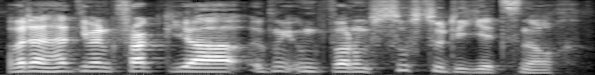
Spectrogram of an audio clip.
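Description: Higher-voiced man in casual chat. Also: fast. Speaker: podcast co-host.

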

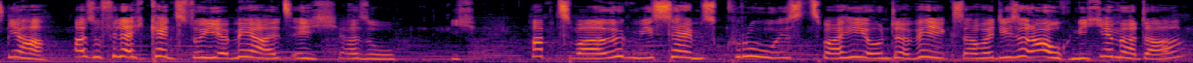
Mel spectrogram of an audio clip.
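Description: A woman's voice: high-pitched, moderate pace, over music, close to an everyday voice. A woman playing Greta, a grieving, hesitant woman searching for someone lost, in an improvised audio adventure. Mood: unsure.

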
